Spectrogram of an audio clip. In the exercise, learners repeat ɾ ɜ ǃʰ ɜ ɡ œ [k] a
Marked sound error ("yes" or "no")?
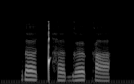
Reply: no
